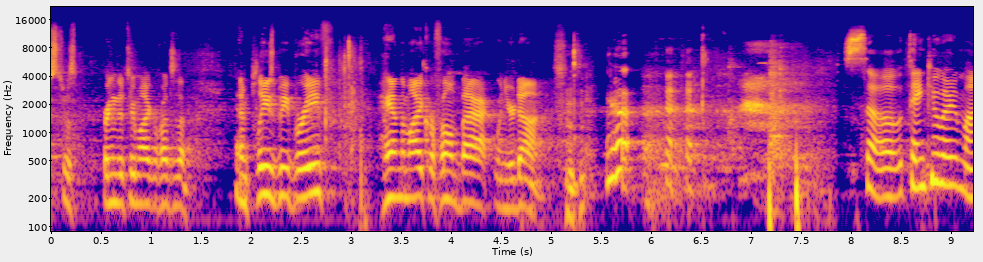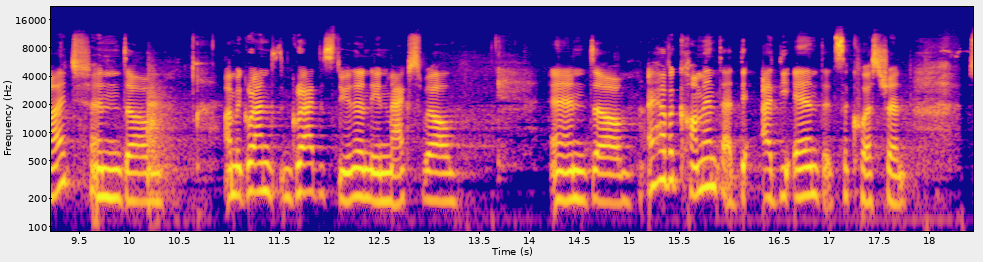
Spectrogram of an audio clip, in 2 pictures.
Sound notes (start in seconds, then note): 5.9 audience laughing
